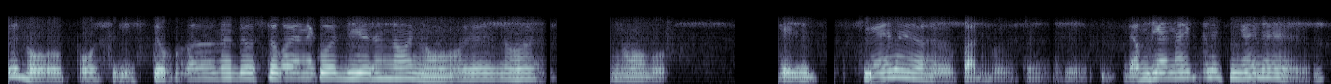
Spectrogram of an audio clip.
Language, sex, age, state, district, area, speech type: Assamese, male, 60+, Assam, Golaghat, rural, conversation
